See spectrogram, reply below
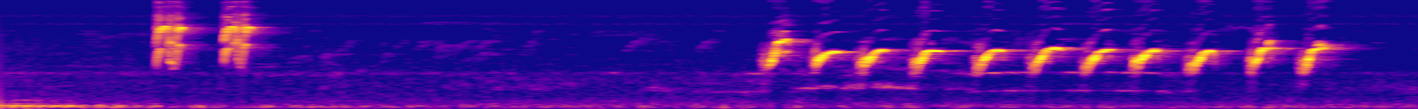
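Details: Two sharp harsh notes from a young male Kalimantan greater green leafbird, newly moulted from spotted juvenile plumage with a blackening throat, followed by a quick steady series of down-curving whistled notes over a low background hum.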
